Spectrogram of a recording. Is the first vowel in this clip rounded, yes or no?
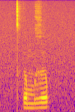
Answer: no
